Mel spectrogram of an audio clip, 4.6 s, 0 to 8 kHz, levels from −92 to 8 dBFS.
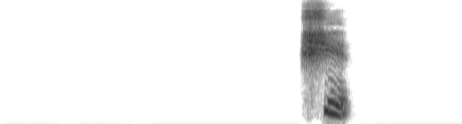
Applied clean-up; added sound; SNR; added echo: none; none; none; none.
